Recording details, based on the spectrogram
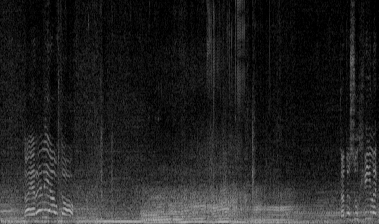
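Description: A rally car with a limited-slip differential driving fast over rough ground, engine droning loudly and steadily with shifts in pitch, while someone talks over it.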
